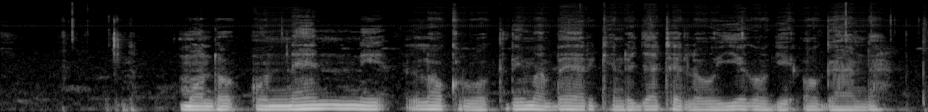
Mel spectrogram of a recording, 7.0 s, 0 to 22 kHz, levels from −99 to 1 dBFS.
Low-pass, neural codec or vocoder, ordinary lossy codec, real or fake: 19.8 kHz; none; none; real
